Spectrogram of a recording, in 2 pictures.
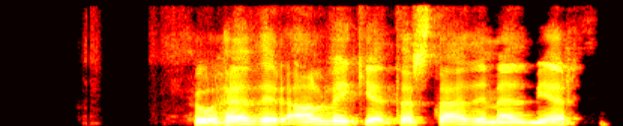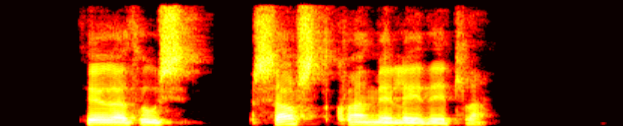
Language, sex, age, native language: Icelandic, male, 70-79, Icelandic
